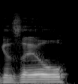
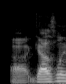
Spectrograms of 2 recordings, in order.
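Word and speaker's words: Geissele: that use the GLE stuff um some people pronounce it gazelle gazy it's the proper pronunciation for it is gley gazley makes a great trigger they're expensive but they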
